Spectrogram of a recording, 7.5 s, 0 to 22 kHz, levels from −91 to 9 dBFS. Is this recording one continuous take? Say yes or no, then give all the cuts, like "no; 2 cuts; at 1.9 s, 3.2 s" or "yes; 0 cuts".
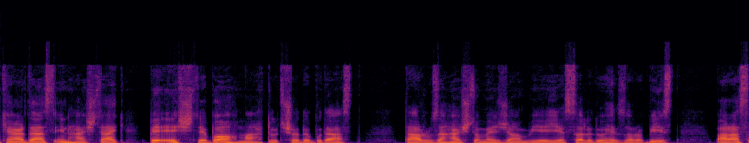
yes; 0 cuts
